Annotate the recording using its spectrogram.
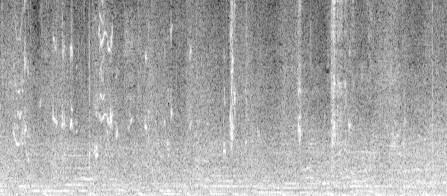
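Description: A basketball being dribbled on a hardwood court, with scattered bounces under background music with held notes.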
